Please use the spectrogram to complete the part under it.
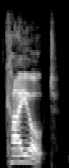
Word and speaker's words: Coyote: For lack of a better name, he called him Coyote, not pronouncing the E.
